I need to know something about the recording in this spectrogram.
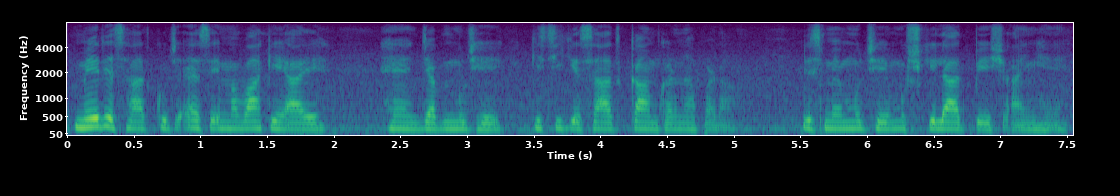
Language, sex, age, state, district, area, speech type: Urdu, male, 18-30, Uttar Pradesh, Shahjahanpur, urban, spontaneous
